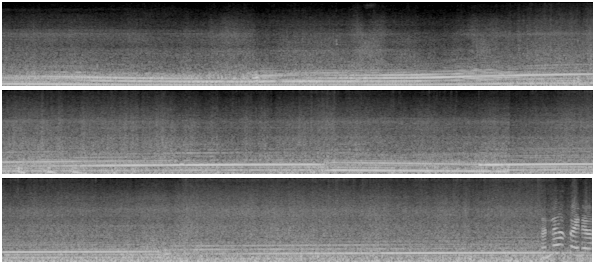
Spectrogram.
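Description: Suzuki Hayabusa's inline-four engine on the move, with wind noise. Its note falls for the first few seconds as the bike slows, climbs steadily as it accelerates, then settles into a steady cruise with a few small dips and rises in pitch.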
